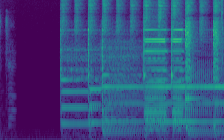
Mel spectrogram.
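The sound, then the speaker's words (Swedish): A phone rings with a bright, melodic electronic ringtone, loud, its repeating tonal notes starting abruptly after a brief moment of near silence. “Så ringer det här. Det ringer.”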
